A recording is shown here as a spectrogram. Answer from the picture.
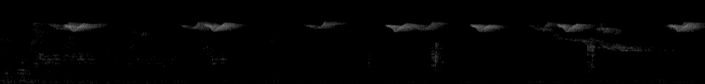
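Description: Small birds chirping: short high calls repeated about once a second, some of them overlapping.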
